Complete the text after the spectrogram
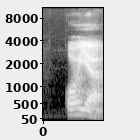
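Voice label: "koya", Malay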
